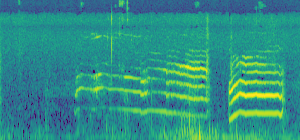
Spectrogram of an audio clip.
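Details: A kitten gives two long, drawn-out meows, the first slowly falling in pitch over about two seconds, the second shorter and steady, over a low background hum.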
